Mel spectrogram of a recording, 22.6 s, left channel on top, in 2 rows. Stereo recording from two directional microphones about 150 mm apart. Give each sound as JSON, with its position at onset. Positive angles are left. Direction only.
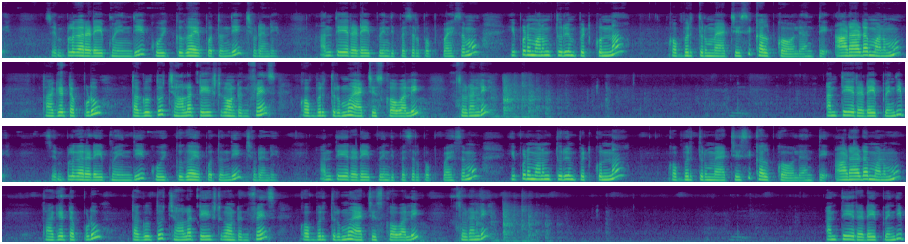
{"t": 0.5, "sound": "a woman's voice", "side_deg": -15}
{"t": 21.8, "sound": "a woman's voice", "side_deg": -15}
